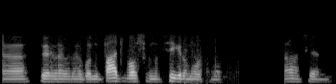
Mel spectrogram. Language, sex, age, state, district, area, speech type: Tamil, male, 18-30, Tamil Nadu, Tiruvannamalai, urban, conversation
